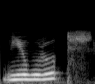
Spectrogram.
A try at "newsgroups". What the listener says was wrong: Remember, there are two S's. News groups,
